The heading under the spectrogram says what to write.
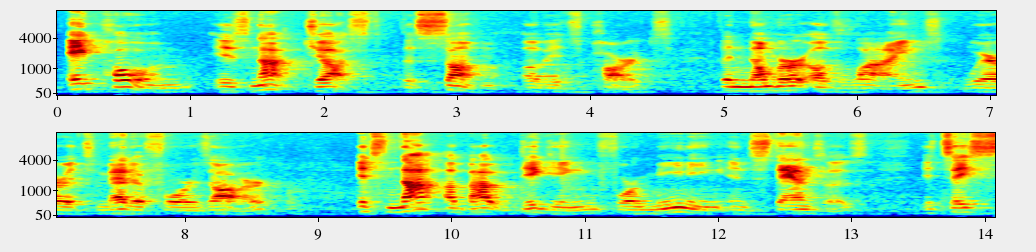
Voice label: p4 boys learning by heart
